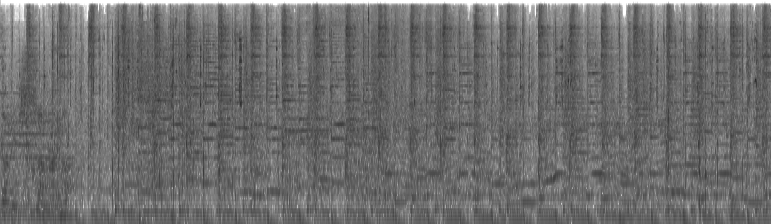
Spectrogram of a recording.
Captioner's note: fast hoofbeats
